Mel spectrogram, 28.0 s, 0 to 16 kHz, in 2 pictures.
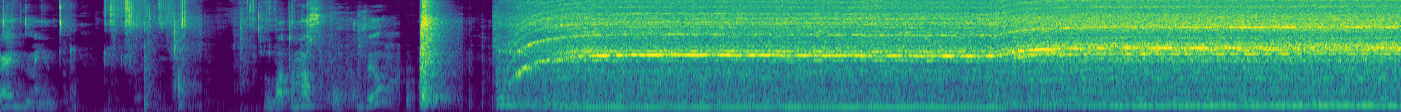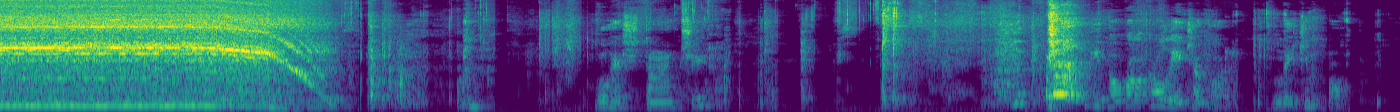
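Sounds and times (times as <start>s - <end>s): stand mixer motor whining: 4.9s - 17.6s.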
